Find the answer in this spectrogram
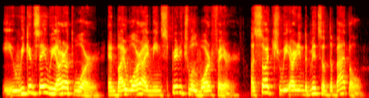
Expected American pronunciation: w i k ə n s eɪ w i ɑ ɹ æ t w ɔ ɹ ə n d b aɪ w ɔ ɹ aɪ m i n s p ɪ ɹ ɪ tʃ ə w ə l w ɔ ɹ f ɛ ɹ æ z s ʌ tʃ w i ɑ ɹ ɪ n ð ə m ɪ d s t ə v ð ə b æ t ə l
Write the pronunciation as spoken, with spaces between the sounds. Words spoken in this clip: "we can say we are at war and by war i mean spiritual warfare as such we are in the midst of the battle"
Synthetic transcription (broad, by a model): w i k ə n s eɪ w i ɑ ɹ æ t w ɔ ɹ ə n d b aɪ w ɔ ɹ aɪ m i n s p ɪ ɹ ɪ tʃ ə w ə l w ɔ ɹ f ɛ ɹ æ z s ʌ tʃ w i ɑ ɹ ɪ n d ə m ɪ d s t ə v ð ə b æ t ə l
